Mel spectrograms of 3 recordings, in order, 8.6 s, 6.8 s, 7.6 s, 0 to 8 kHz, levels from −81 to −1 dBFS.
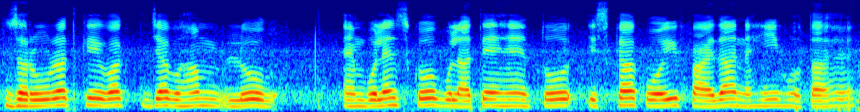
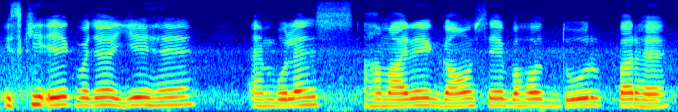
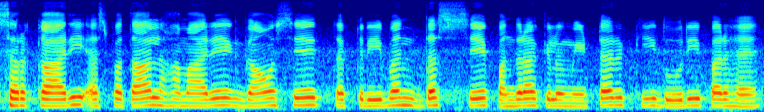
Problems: constant background noise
